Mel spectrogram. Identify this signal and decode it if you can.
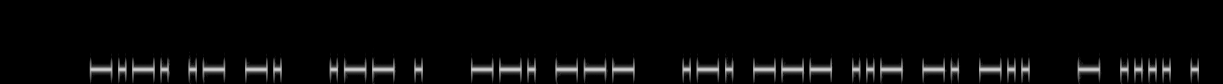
Morse code, heard as a keyed tone, about 17 wpm, 700 Hz. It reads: CAN WE GO ROUND THE
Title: Sentences from Top 1000 Words - Review Part 1 - 17wpm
